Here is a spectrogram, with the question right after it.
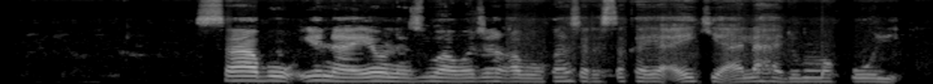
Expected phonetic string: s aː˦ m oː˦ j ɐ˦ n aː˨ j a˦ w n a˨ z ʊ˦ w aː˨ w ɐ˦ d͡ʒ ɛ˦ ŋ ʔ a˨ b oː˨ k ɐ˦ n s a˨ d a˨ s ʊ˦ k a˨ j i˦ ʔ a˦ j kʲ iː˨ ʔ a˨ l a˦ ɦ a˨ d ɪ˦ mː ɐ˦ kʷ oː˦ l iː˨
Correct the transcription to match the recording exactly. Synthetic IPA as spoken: s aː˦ b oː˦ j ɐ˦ n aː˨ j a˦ w n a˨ z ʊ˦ w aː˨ w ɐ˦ d͡ʒ ɛ˦ ŋ ʔ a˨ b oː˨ k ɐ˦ n s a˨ d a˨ s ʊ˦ k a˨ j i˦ ʔ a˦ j kʲ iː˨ ʔ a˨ l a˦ ɦ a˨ d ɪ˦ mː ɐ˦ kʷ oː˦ l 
